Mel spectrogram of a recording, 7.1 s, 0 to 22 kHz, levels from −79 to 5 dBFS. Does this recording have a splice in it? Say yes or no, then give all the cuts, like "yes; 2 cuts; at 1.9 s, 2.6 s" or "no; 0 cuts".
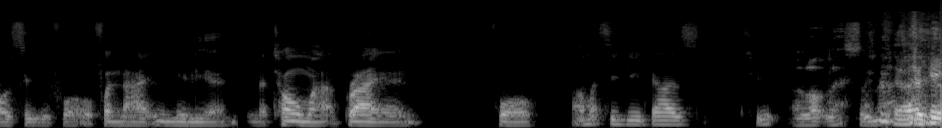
yes; 1 cut; at 1.9 s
